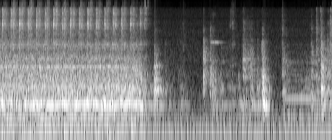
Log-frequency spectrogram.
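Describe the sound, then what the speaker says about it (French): A domestic sewing machine stitches quilt binding strips in a steady, loud mechanical whirr for almost two seconds, then stops, leaving a few soft clicks and handling noises. "Donc voilà, je couds tout simplement."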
